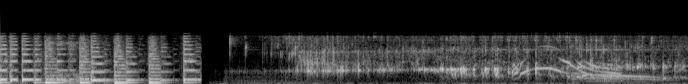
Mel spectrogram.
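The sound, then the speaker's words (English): Wine is poured into a cup in a steady, splashing stream until the cup is full, its gurgling tone rising in pitch as the cup fills. It follows a brief burst of rhythmic sound that cuts off abruptly. “Listen, I'm about to pour me some wine.”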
